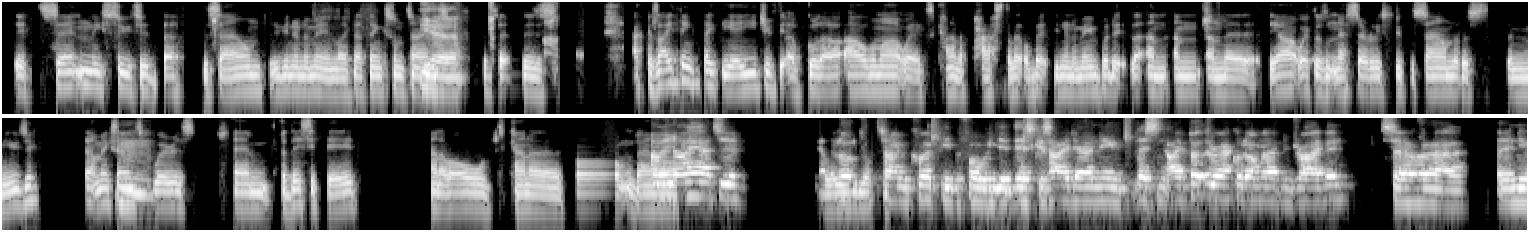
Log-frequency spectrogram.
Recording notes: sorry for the slightly worse audio this week, my internet connection did me real dirty this week.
